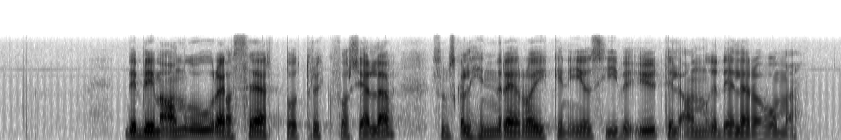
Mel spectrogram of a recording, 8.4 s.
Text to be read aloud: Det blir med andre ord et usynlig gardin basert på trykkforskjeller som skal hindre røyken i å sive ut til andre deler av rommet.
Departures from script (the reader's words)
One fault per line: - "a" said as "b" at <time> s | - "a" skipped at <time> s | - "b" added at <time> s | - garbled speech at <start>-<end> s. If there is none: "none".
- "et usynlig gardin" skipped at 2.2 s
